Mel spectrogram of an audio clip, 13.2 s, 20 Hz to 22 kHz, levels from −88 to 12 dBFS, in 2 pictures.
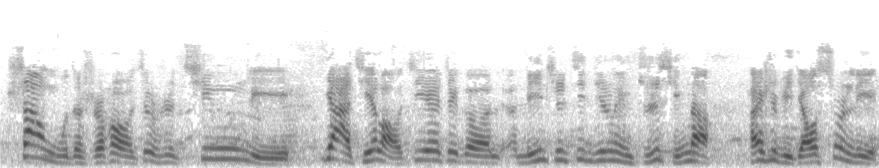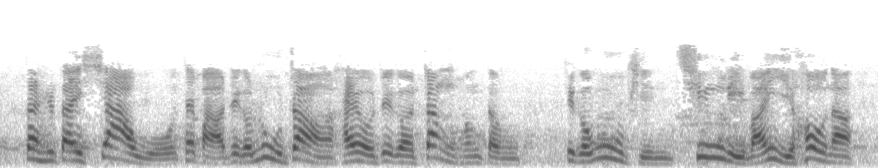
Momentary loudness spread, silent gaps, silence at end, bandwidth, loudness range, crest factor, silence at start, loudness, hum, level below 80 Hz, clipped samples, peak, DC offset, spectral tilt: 8 LU; none; 0.1 s; 7.4 kHz; 3 LU; 14 dB; 0.05 s; -27 LUFS; none; -74 dBFS; under 0.1%; -12 dBFS; under 0.1%; -3.5 dB/octave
